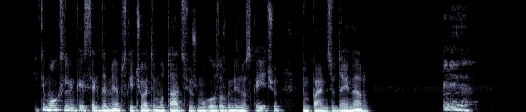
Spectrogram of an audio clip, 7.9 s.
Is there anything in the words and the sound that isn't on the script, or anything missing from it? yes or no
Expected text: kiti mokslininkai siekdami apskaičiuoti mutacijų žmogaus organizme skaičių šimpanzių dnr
yes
